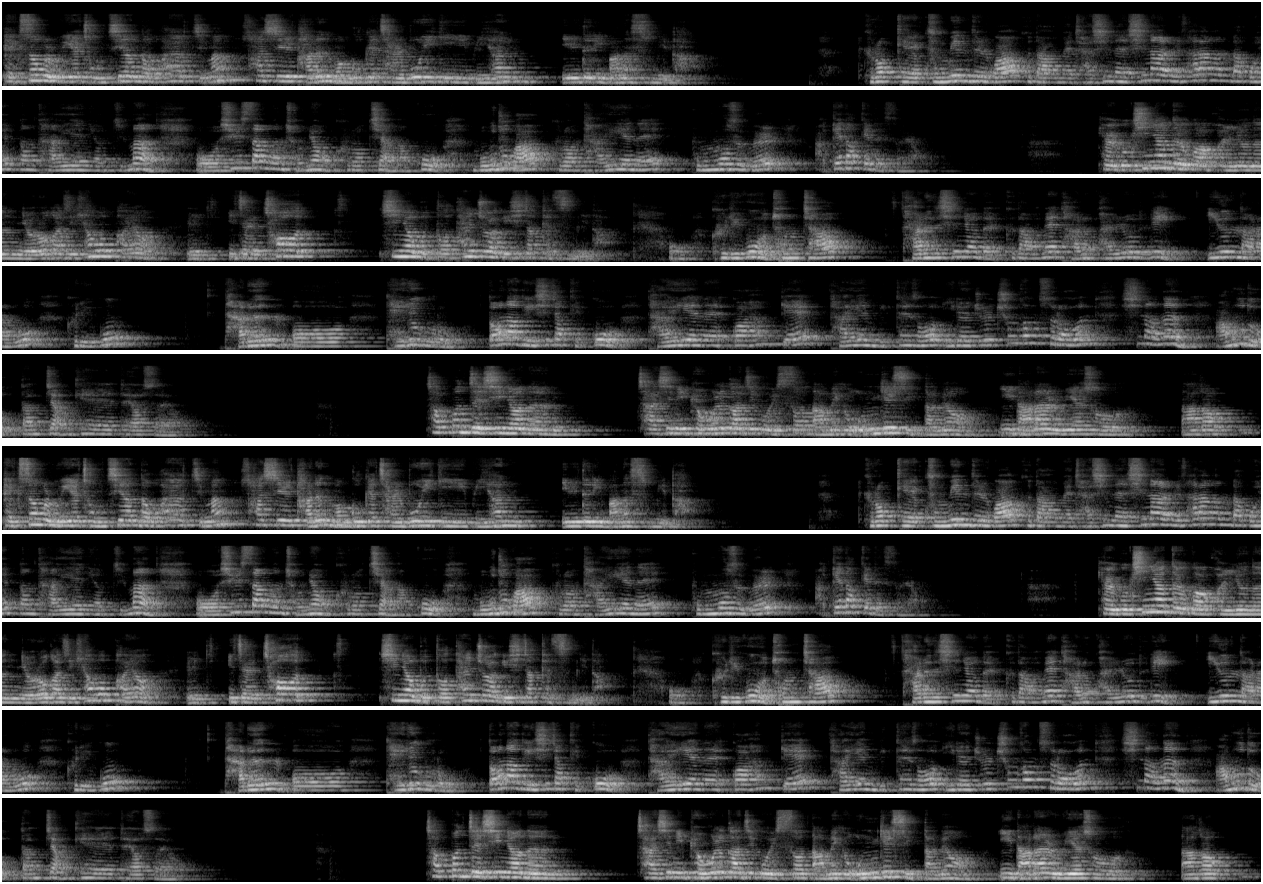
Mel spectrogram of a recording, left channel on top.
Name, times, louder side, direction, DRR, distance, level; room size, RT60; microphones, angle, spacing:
voice 1, 0.0-5.2 5.6-6.9 23.5-26.7 27.0-28.2 28.9-31.2 54.6-56.0 56.7-60.1 60.3-61.6 62.1-62.5, right 2 dB, 85° right, 0 dB, 1.5 m, -20 dB
voice 2, 8.6-19.2 19.5-20.3 20.7-21.8 31.5-33.5 34.2-36.9 37.2-39.0 40.0-41.3 41.6-42.3 42.6-52.1, right 1 dB, 15° right, -1 dB, 0.9 m, -25 dB
9.3 x 4.2 x 2.8 m, 0.81 s
head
